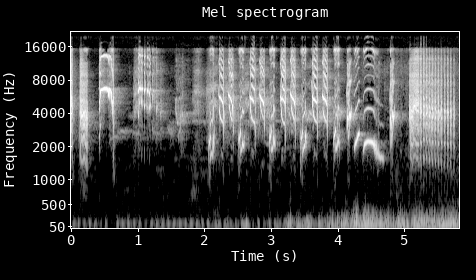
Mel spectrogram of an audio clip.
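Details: Oriental magpie-robin (kacer) singing as a lure to start a kept bird singing: long held whistles, then a rapid run of bright repeated notes, curved slurs, and a closing harsh buzz over a low rumble.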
